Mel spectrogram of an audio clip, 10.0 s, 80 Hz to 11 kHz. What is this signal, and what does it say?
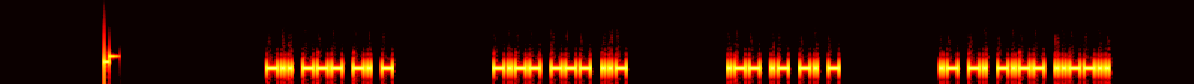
Morse code, heard as a keyed tone, about 40 wpm, 700 Hz. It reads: DONT YOU WANT ANY?
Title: 4x Word-Spacing - Sentences from Top 300 Words - 40wpm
